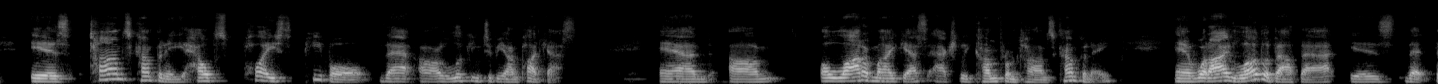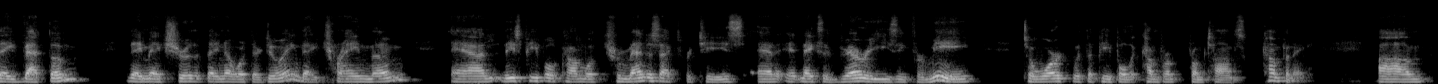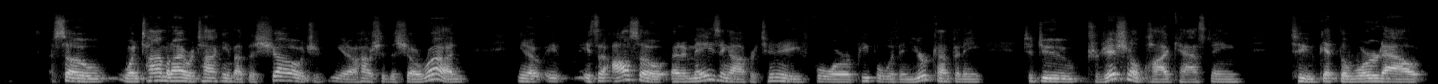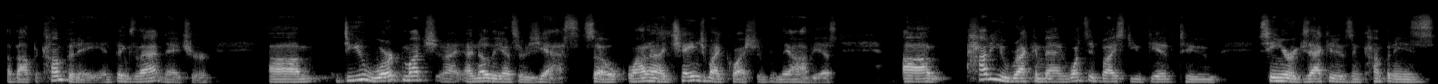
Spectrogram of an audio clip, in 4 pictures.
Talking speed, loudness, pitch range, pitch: 170 wpm, -26 LUFS, 125-155 Hz, 135 Hz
